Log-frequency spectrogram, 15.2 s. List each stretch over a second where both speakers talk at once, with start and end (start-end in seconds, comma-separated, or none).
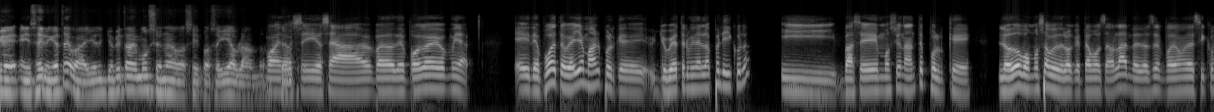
none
